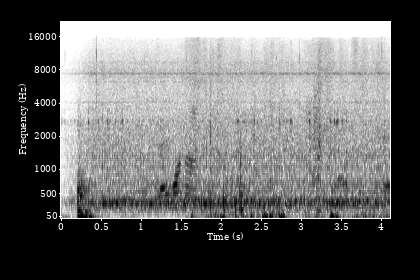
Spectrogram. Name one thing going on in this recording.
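A cardboard box lid is flipped open.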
